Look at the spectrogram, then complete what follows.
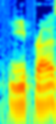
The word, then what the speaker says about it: Ypres: So this Ypres is how you pronounce that. It's kind of a weird pronunciation for English speakers, but yeah.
